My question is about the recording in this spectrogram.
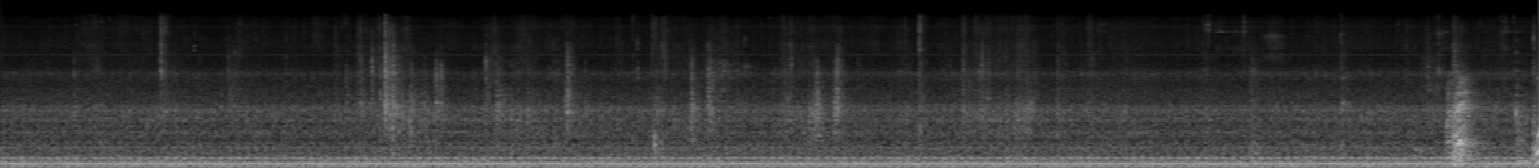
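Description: Steady low room hum with faint, scattered rustles and clicks of paper sheets being handled and shuffled.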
